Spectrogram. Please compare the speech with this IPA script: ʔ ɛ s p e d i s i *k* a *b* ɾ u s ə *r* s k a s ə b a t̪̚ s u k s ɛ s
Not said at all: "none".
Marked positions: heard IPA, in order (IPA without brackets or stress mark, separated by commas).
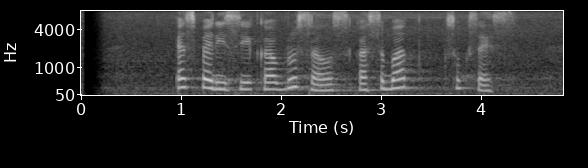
k, b, l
